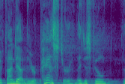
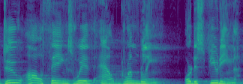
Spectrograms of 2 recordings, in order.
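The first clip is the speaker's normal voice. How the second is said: slow, loud, high preaching of the verse; preaching scripture; 3 semitones higher, 4 dB louder, slower than usual. Acted. Pastor reads Philippians to congregation, slow and loud. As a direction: proclaim each phrase with weight.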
